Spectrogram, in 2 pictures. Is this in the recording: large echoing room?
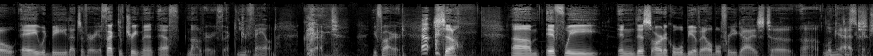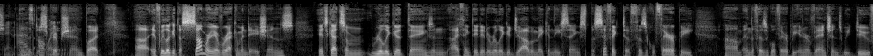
no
